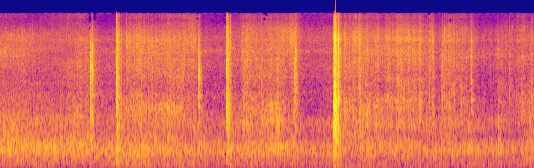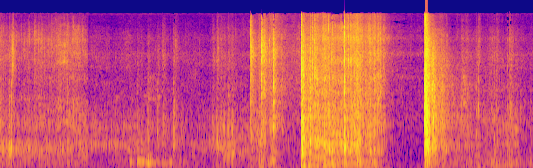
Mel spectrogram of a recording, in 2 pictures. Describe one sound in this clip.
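A skateboard clatters as it lands on concrete.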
